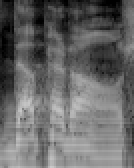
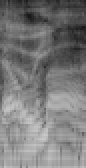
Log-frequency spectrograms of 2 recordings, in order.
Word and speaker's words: Delpendange: And you have a French way of saying Delpendange. Yes, it's Delpendange is the correct pronunciation. Delpendange.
